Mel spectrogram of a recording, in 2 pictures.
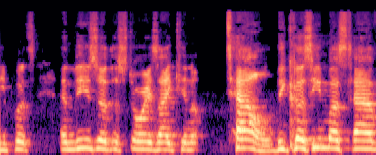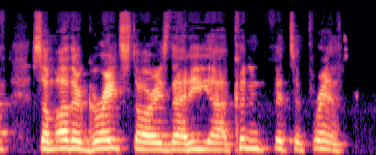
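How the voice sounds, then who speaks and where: Someone with an American accent speaks at a moderate pace with fairly even intonation. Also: man, very clean recording, silent background. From New York, the Bronx. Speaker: author and Beatles event promoter. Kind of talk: casual interview.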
